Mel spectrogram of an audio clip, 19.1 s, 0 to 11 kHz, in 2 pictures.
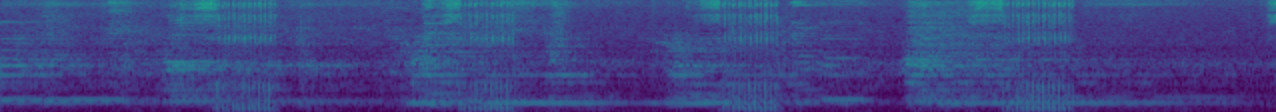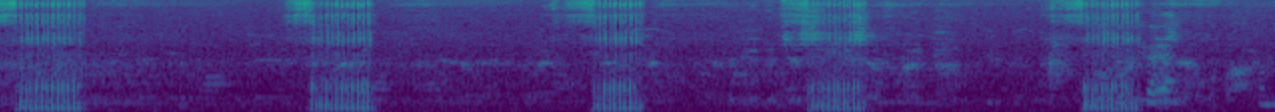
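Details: French bulldog puppy rolled onto his back asleep, rhythmic snoring at about 30 breaths a minute over background music: snoring.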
